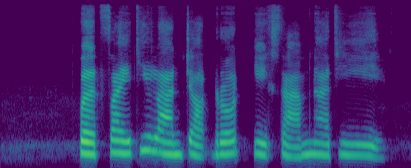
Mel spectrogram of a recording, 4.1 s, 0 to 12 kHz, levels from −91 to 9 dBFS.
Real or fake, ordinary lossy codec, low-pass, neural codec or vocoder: fake; none; 10.8 kHz; codec, 32 kHz, 1.9 kbps, SNAC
